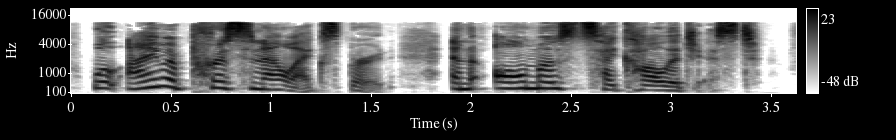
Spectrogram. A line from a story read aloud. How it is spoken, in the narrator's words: Frask shouted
